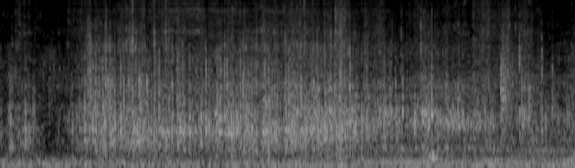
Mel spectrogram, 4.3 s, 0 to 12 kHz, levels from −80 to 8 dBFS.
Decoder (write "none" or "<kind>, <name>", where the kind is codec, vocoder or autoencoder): none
